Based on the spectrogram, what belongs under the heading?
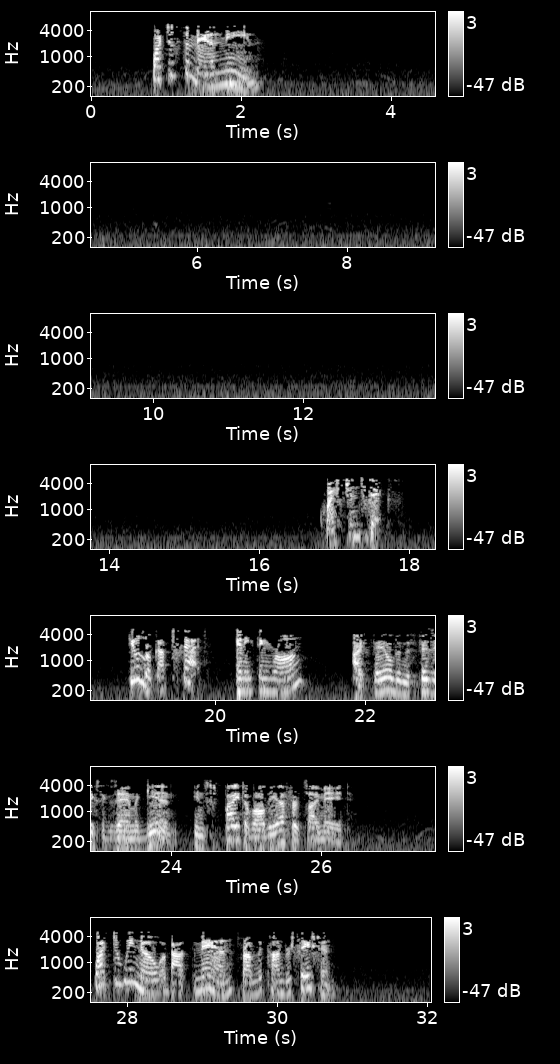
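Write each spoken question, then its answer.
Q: What do we know about the man from the conversation?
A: He failed the physics exam again despite working hard.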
